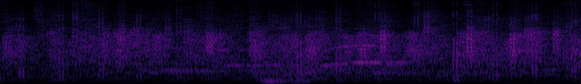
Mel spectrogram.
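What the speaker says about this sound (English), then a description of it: "we'd like to give you a round of applause" Faint, distant applause from a church congregation for fathers standing during a service, a steady wash of clapping heard at low level throughout.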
